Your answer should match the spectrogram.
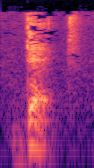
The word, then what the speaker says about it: debt: You should pronounce debt as D-E-B-T, says Holofernes, and he's horrified to hear Don Armado leave out the B.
